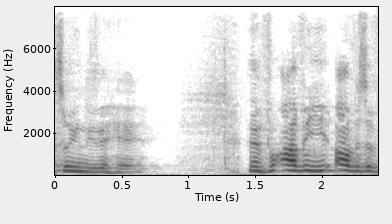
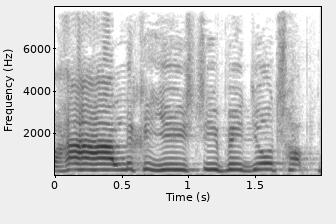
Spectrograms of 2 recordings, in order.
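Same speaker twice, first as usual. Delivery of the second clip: a louder, slightly higher sneering jeer; mock taunt; 5 semitones higher, 7 dB louder than usual. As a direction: sneer at someone trapped, half in jest. Imagined God mocking Israelites.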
